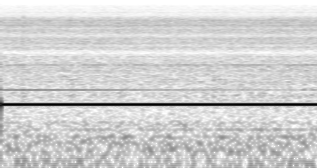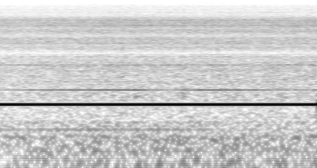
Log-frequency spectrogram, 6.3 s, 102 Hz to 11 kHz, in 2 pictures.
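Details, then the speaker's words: Xeikon 5000/6000 drum refinishing machine, recently repaired with new belts and gears: loud, pure, unbroken ringing tone holding level as the aluminum drum sings like a bell mid-pass while fused toner is sanded off, normal. "Now, right about in the middle here, it'll start singing. Take you a few passes to get out all the fused on toner."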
